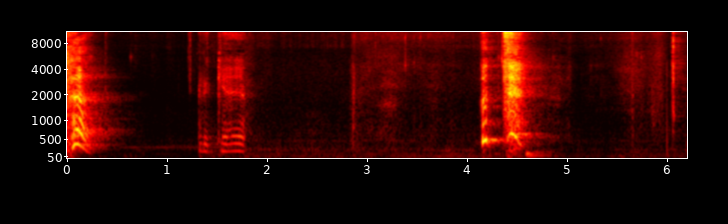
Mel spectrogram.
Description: Cute girl sneezing - Asian sneezes part 1.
